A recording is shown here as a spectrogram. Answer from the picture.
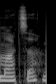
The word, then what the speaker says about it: matzah: Do you eat that cornmeal with matzah? Mm-hmm. Is that how you say it? – Yeah, it's pronounced matzah.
